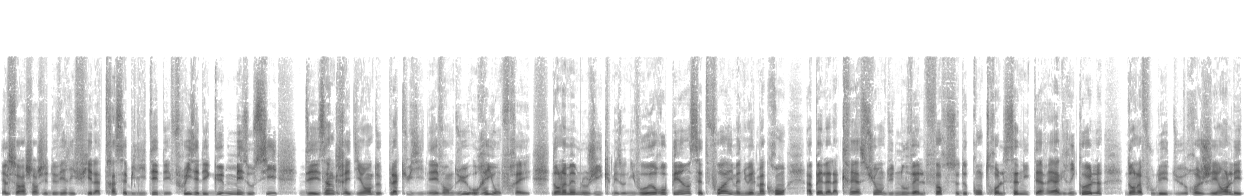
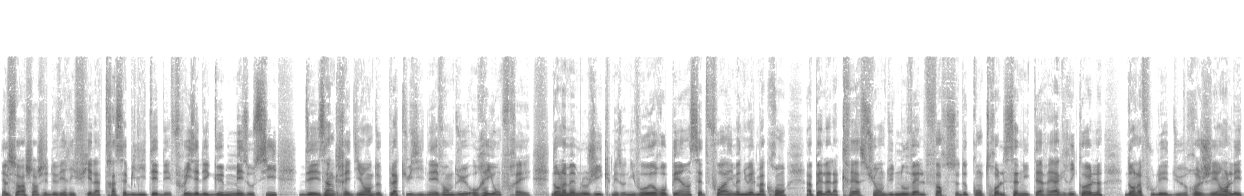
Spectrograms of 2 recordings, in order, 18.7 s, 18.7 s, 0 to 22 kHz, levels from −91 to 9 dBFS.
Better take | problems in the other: second | thin; very; fading below 300 Hz

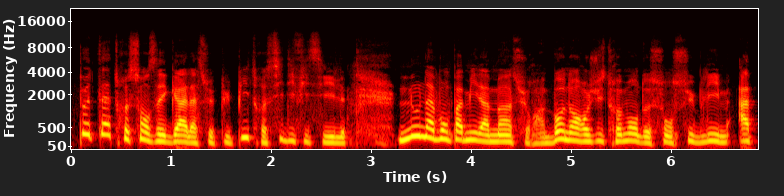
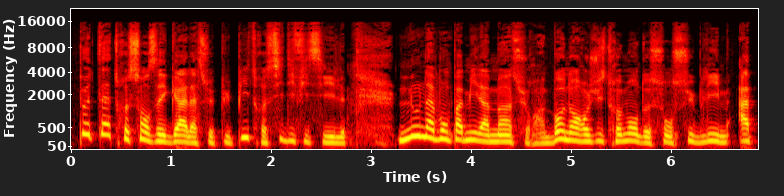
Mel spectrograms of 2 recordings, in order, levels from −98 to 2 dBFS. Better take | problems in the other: second | muffled; very; fading above 2 kHz

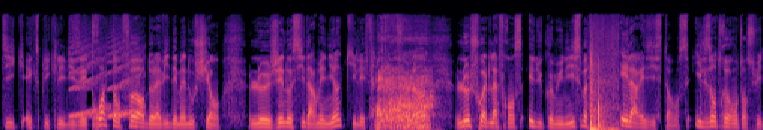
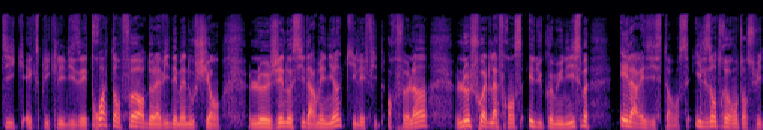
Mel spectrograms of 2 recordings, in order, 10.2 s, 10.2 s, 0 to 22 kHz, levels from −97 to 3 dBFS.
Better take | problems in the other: second | siren; noticeable; from 1 to 2 s; peak 5 dB below the speech // dog barking; loud; at 5 s; peak 5 dB above the speech // footsteps; loud; at 8 s; peak 5 dB above the speech

